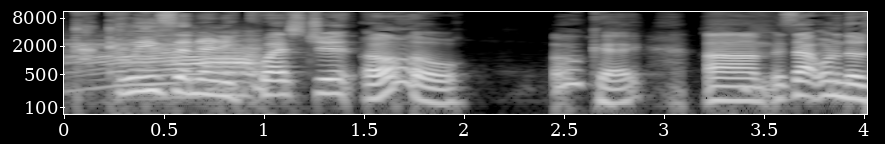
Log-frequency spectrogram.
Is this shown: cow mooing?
yes

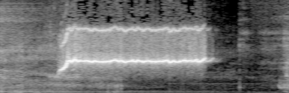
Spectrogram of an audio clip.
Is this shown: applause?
no

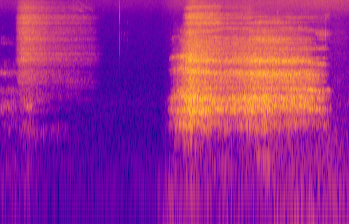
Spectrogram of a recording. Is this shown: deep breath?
yes

